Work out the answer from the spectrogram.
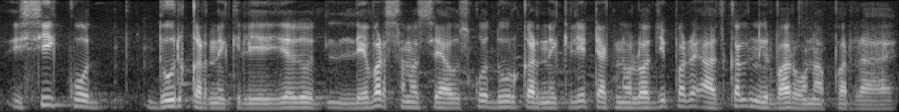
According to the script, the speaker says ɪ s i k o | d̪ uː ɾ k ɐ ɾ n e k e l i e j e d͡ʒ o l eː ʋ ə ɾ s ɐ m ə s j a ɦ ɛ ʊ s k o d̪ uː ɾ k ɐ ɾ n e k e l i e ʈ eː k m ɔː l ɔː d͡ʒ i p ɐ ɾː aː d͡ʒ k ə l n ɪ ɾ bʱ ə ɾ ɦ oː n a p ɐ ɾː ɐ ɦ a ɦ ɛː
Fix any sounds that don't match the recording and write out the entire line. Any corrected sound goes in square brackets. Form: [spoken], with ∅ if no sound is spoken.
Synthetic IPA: ɪ s i k o | d̪ uː ɾ k ɐ ɾ n e k e l i e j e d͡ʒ o l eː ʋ ə ɾ s ɐ m ə s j a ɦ ɛ ʊ s k o d̪ uː ɾ k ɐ ɾ n e k e l i e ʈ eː k [n] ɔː l ɔː d͡ʒ i p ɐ [ɾ] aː d͡ʒ k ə l n ɪ ɾ bʱ ə ɾ ɦ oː n a p ɐ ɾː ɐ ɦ a ɦ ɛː

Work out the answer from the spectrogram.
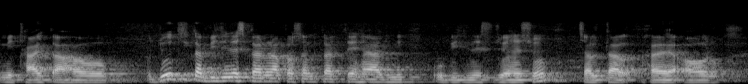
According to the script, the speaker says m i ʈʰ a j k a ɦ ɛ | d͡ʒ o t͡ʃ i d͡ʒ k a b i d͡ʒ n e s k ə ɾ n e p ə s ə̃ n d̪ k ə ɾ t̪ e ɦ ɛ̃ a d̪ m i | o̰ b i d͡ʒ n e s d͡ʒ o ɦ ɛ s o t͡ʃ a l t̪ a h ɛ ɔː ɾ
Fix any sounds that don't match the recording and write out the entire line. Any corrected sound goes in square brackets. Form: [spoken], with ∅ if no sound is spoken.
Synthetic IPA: m i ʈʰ a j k a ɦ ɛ | d͡ʒ o t͡ʃ i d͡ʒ k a b i d͡ʒ n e s k ə ɾ n [a] p ə s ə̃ n d̪ k ə ɾ t̪ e ɦ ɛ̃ a d̪ m i | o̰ b i d͡ʒ n e s d͡ʒ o ɦ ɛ s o t͡ʃ [ə] l t̪ a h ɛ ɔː ɾ

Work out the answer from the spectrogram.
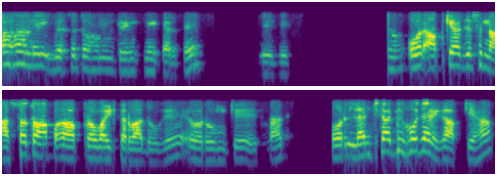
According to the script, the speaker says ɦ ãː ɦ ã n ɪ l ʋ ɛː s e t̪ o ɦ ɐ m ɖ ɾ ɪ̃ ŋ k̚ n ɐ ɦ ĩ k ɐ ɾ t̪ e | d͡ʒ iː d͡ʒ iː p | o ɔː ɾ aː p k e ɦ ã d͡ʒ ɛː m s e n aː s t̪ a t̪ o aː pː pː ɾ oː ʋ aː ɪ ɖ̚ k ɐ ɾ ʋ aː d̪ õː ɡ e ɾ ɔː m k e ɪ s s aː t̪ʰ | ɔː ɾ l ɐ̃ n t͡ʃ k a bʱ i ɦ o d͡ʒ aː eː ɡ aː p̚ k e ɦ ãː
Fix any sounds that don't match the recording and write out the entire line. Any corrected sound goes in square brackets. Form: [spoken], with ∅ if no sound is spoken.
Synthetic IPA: ɦ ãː ɦ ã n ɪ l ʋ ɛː s e t̪ o ɦ ɐ m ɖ ɾ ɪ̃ ŋ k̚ n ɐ ɦ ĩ k ɐ ɾ t̪ e | d͡ʒ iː d͡ʒ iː [∅] | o ɔː ɾ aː p k e ɦ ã d͡ʒ ɛː [∅] s e n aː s t̪ a t̪ o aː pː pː ɾ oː ʋ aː ɪ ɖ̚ k ɐ ɾ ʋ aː d̪ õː ɡ e ɾ [uː] m k e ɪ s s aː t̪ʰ | ɔː ɾ l ɐ̃ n t͡ʃ k a bʱ i ɦ o d͡ʒ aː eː ɡ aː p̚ k e ɦ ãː

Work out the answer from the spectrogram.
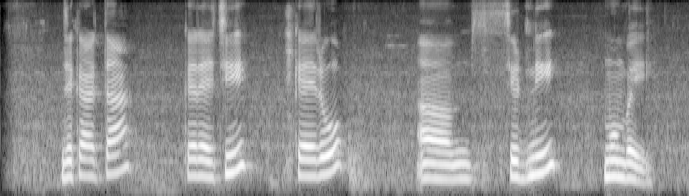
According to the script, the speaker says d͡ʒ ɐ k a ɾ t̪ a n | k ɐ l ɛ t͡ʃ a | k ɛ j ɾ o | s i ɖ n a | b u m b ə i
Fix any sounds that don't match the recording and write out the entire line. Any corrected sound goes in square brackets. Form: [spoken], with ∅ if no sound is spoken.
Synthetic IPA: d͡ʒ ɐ k a ɾ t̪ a [∅] | k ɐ [ɾ] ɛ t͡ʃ [i] | k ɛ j ɾ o | s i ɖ n [i] | [m] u m b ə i

